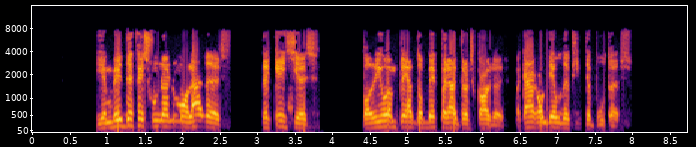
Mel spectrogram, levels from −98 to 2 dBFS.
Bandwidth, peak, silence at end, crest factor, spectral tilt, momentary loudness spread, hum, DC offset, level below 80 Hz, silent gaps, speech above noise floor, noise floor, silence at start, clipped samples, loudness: 8 kHz; 0 dBFS; 0.75 s; 16 dB; -2 dB/octave; 12 LU; none; under 0.1%; -56 dBFS; 2.67-3.07 s, 3.89-4.41 s, 6.37-6.45 s; over 75 dB; under -90 dBFS; 0.85 s; under 0.1%; -14 LUFS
